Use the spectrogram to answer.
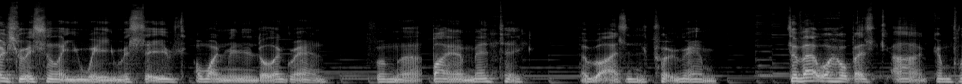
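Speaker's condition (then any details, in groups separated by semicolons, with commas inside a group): Cerebral palsy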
